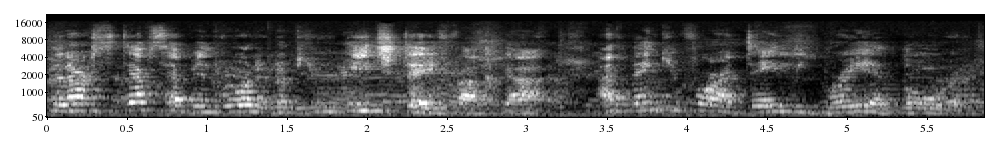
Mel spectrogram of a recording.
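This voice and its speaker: A woman's fairly high voice with very wide pitch swings at a moderate pace, music playing in the background. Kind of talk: fervent prayer, a heartfelt intercession. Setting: prayer call. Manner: repetitive, earnest, rhythmic, with 'Father God' as a steady refrain.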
